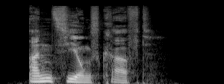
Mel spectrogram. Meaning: 1. attractive force, such as gravitational force or magnetic force 2. charm; attractiveness; allure
- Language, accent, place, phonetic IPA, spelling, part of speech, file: German, Germany, Berlin, [ˈant͡siːʊŋsˌkʁaft], Anziehungskraft, noun, De-Anziehungskraft.ogg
